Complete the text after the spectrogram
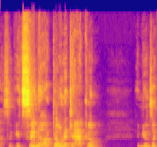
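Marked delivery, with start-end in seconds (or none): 0.3-1.7 high, loud protest; urgent shouted plea. Acted. Boy begs soldiers to spare friend, shouted. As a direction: plead at full voice.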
